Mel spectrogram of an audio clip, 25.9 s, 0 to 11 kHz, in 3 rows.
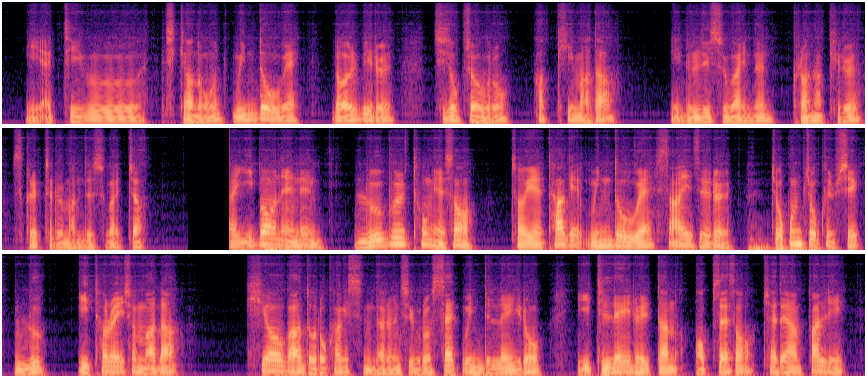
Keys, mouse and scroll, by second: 3.0 click, 5.7-6.7 scroll down 1, 6.9 click, 7.6-8.1 scroll down 1, 9.1-10.2 scroll down 1, 10.2 click, 10.4-11.8 scroll up 2, 10.9 click, 11.9 Up, 12.4 End, 12.9 Down, 13.1 ctrl+shift+Home, 13.9 BackSpace, 14.1 Return, 16.5-21.2 typing, 22.8-24.5 typing, 24.6 Return, 25.7-25.8 typing.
